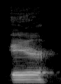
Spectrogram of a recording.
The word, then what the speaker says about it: heir: uh look at that hopefully you know that you know this word right air somebody's gonna inherit something silent h the kind of rare silent h in uh english but air to the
